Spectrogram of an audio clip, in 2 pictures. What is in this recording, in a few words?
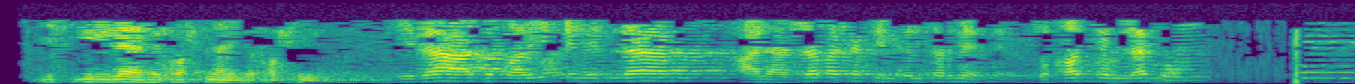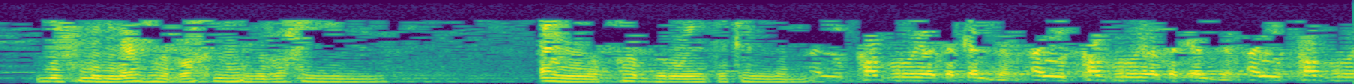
grave speech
